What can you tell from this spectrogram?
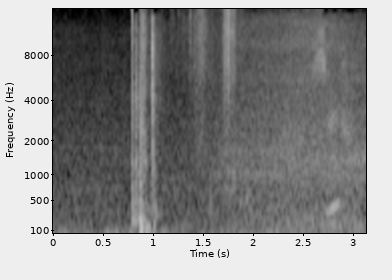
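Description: A car door clunks open on the side of a highway, followed by a softer thud of it shutting, over a steady low rumble of passing road traffic.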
